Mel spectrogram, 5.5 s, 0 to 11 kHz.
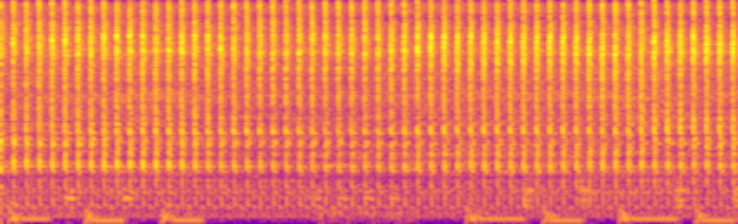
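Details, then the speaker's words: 2008 BMW E60 with manual gearbox, just got running: loud, sharp, regular knock at idle, about two to three per second. Seems to be smoking, no check-engine light. Cause not yet identified. "Ну що ж, а моторчик то у нас стучить. Що це стучить?"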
